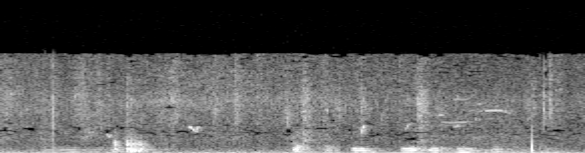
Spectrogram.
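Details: Broody hen clucks softly to her chicks with a run of low, nasal, harmonic clucks, roughly one every half second. A single high chick peep cuts in near the end over low background noise.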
